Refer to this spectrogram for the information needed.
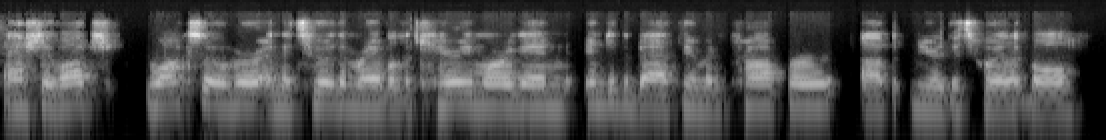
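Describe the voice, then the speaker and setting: A woman's voice: low voice, little pitch movement, fast talker, warm tone, highs cut off. A woman reading stage directions aloud in a casual table read, often breaking into laughs.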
